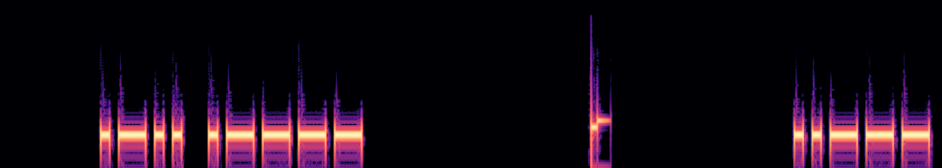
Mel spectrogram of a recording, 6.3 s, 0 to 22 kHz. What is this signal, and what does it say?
Morse code, heard as a keyed tone, about 20 wpm, 700 Hz. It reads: L 1 2
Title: Single-Letter Single-Number 20wpm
